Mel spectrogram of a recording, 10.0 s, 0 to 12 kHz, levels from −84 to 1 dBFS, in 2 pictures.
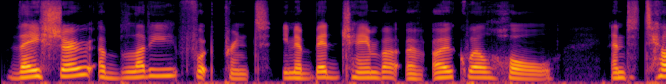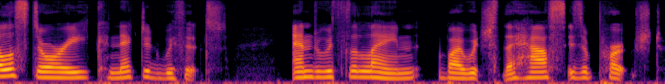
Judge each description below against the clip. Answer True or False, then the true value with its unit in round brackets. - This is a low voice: False (185 Hz)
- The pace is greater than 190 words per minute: False (175 wpm)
